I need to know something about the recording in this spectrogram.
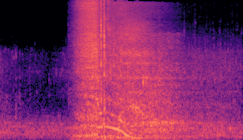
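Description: A sea creature lets out a loud screech that drops in pitch.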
